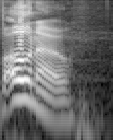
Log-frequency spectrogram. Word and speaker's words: Ono: "In the plain of Ono." That's really actually how you say it. I looked it up to be sure. It's kind of strange. It's not Ono, Ono.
